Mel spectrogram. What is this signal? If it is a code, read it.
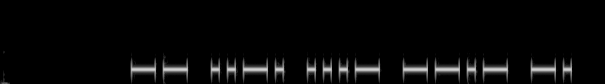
Morse code, heard as a keyed tone, about 15 wpm, 700 Hz. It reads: MFVQN
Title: Code Groups - 5 Letters - 15wpm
